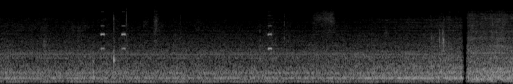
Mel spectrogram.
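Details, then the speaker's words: Reassembled late-90s Whirlpool Accudry 40-pint dehumidifier (reciprocating compressor, likely Embraco, Emerson fan motor) on low fan, about 6.4 A and 469 W: steady, even hum with faint constant tone, no knocking or rattling; running smoothly. "Let's turn it on and let it run for a while on low. It's at about 6.4 amps and 469 watts."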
